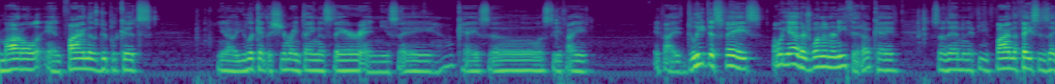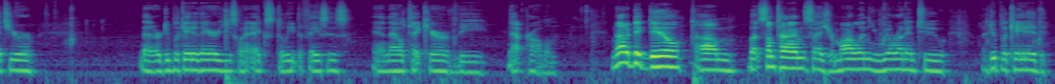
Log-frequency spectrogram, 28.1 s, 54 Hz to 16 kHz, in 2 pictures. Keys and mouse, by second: 2.7 a, 7.5 x, 17.1 x, 19.4 a, 19.9 Tab, 23.4 KP_7.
